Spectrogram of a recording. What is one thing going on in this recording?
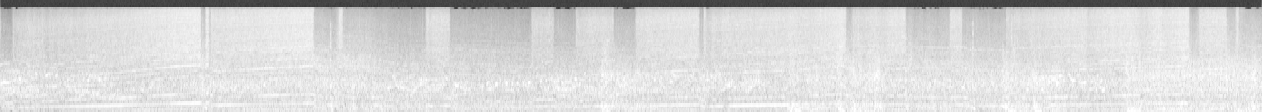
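A racing car engine whines and rises in pitch through the gears.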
